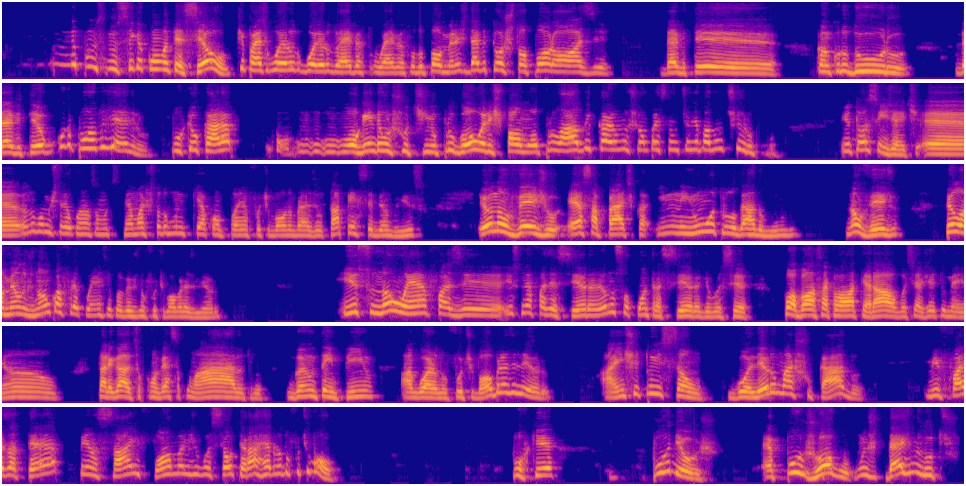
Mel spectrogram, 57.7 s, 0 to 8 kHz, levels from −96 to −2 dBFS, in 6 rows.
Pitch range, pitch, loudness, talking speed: 170-260 Hz, 215 Hz, -26 LUFS, 180 wpm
